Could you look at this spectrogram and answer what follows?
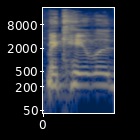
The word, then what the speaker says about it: Michela: Michaela D. London, that's spelled M-I-C-H-E-L-A, D like David, London.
